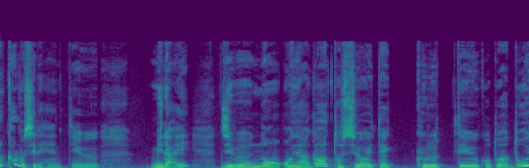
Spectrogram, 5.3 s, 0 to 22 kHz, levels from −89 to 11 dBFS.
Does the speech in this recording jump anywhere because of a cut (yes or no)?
no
